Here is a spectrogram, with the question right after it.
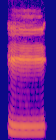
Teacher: आप एक अलिफ के बराबर इसको लंबा करते हैं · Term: मद्दे असली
